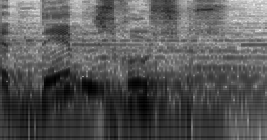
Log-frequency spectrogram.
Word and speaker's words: Demis Roussos: A pronúncia certa, vocês sabem que é Demis Roussos, não é Demi Rousseau.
